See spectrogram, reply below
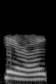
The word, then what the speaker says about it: Dara: My name is actually Dara. It's spelled with a D, like Delta.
